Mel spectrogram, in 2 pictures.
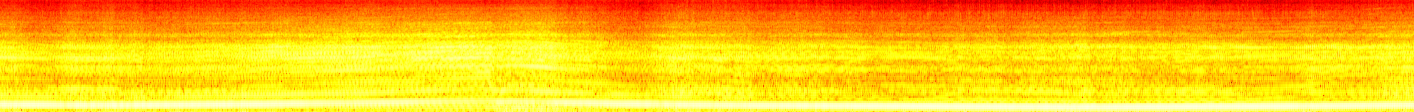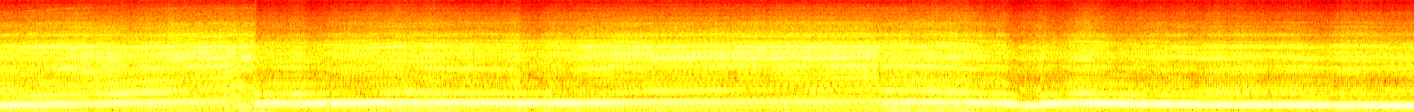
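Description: Superbike engine at racing speed heard from on board, its note rising and falling with the throttle through corners. The pitch jumps suddenly at gear changes about five seconds in, around seventeen seconds and near the end. A steady rush of wind lies under it.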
